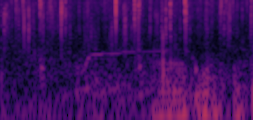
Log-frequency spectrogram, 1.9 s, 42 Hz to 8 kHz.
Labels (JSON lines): {"label": "biophony", "recorder": "SoundTrap 300"}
